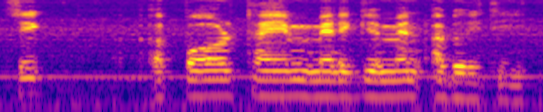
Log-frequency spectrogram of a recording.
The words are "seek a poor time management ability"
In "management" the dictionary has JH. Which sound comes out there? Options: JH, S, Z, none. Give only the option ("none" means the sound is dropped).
none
